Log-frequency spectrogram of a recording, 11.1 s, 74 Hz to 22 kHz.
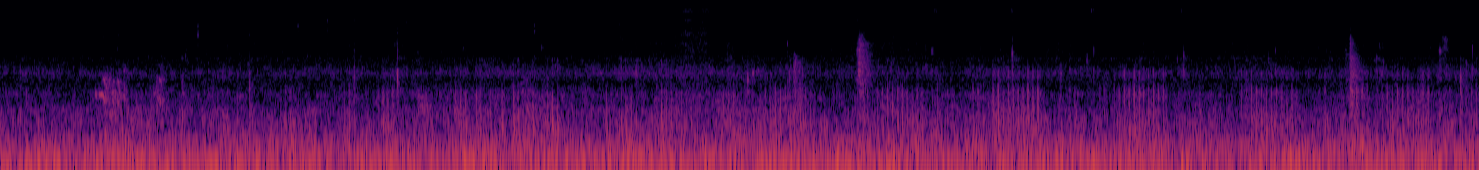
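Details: Continuous deep purring from a nursing Maine Coon kitten aged 43 days, a low droning pulse with faint scattered clicks and small rustles on top.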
